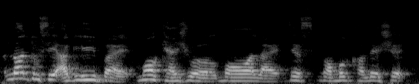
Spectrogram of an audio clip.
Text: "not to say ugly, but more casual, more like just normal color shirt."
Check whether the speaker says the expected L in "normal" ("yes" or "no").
no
